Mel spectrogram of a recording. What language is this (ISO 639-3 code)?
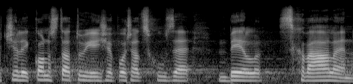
ces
